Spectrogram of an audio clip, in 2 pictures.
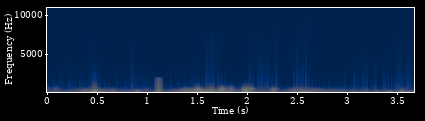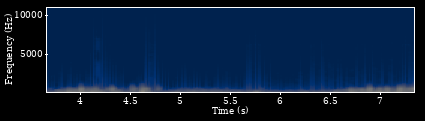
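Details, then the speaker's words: Crackles (rales), muffled breath sounds through a stethoscope with brief scattered crackling pops during each inspiration; coarse crackles are low-pitched and moist, fine crackles sound like hair rubbed near the ear. "crackles can be further categorized as coarse or fine coarse crackle sound quality is low pitched and moist maybe heard pulmonary edema and bronchitis find crackle sound qualities like hair rubbing near the ear and may be heard in congestive heart failure and pulmonary fibrosis"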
